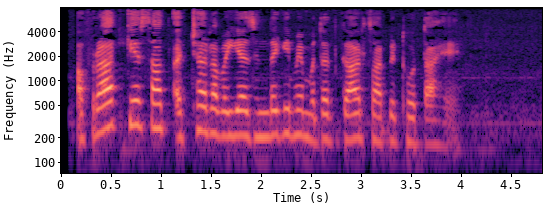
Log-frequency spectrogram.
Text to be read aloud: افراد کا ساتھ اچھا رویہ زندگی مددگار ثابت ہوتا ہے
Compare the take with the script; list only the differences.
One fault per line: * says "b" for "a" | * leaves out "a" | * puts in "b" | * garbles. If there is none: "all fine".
* says "کے" for "کا"
* puts in "میں"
